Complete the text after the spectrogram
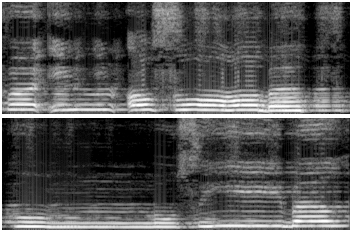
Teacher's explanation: صوت کی سیٹی نمایاں کریں اور بتکم میں تا کا ہم واضح کریں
